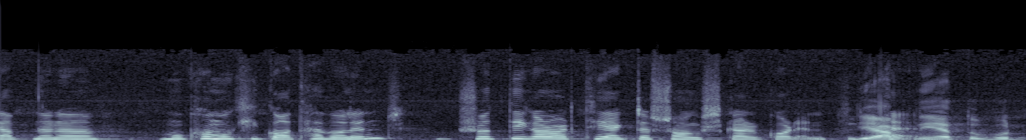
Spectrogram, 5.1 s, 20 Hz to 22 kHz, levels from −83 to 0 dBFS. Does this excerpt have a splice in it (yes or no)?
yes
